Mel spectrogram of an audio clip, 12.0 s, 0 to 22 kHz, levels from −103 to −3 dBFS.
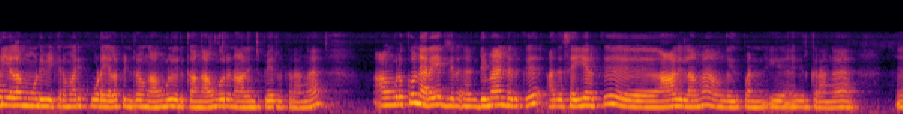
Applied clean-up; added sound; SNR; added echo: none; none; none; reverberation time 0.4 s.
